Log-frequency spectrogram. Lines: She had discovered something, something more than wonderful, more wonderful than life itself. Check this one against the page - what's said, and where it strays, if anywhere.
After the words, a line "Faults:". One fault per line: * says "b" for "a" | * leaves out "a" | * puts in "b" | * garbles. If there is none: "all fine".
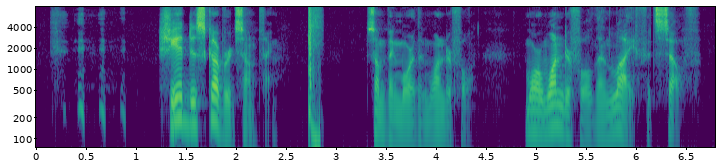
She had discovered something, something more than wonderful, more wonderful than life itself.
Faults:
all fine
